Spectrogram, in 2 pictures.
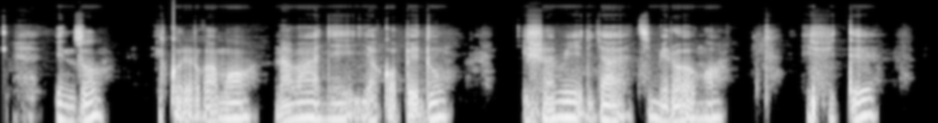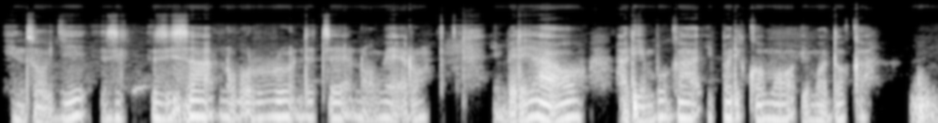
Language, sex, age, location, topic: Kinyarwanda, female, 18-24, Kigali, finance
